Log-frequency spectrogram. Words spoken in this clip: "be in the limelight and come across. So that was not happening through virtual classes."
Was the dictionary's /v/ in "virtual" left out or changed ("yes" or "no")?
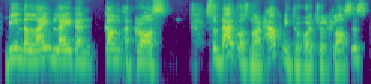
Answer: no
